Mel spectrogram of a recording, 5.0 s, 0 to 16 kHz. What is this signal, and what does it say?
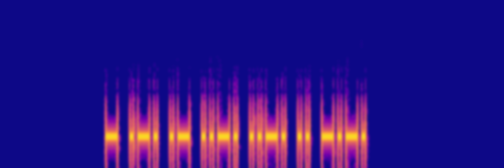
Morse code, heard as a keyed tone, about 30 wpm, 700 Hz. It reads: TRAFFIC
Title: Top 1251-1500 Words 30wpm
